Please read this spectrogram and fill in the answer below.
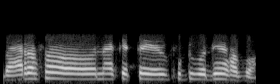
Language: Odia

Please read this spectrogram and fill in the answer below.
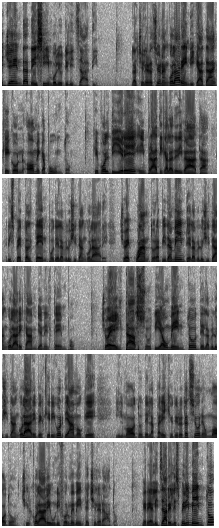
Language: Italian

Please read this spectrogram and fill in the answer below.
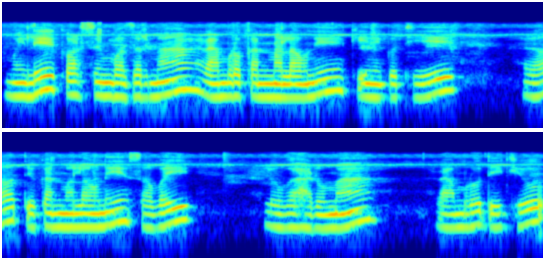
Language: Nepali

